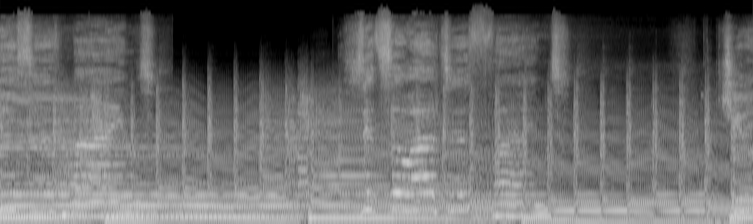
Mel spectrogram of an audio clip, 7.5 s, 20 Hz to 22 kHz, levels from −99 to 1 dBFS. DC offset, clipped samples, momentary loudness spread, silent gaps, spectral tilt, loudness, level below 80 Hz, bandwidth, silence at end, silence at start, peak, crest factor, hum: under 0.1%; under 0.1%; 8 LU; none; -5 dB/octave; -25 LUFS; -42 dBFS; 18 kHz; 0 s; 0 s; -10 dBFS; 14 dB; none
